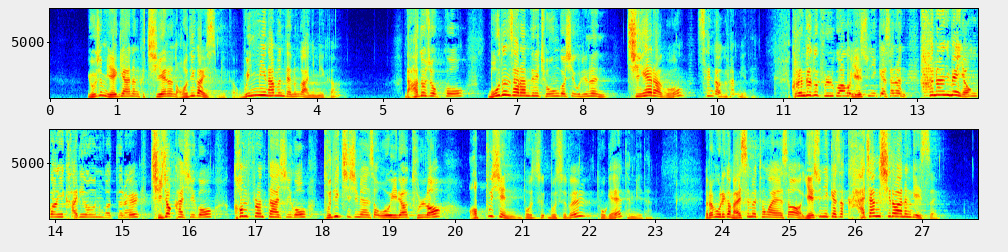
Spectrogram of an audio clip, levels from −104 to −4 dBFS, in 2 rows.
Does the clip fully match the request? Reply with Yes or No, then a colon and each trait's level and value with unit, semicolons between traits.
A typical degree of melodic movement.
No: wide, 6.8 semitones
